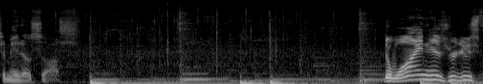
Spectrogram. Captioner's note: pan sizzling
